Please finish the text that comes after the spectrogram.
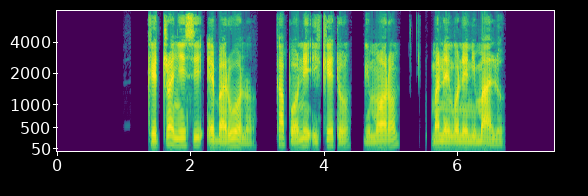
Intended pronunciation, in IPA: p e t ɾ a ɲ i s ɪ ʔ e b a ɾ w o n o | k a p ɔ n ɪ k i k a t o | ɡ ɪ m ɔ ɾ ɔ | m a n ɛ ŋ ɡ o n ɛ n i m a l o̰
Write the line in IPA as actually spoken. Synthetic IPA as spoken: k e t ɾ a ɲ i s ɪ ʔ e b a ɾ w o n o | k a p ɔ n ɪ ʔ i k e t o | ɡ ɪ m ɔ ɾ ɔ | m a n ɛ ŋ ɡ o n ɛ n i m a l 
